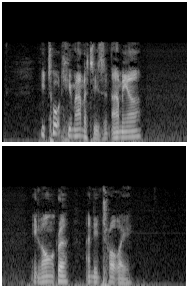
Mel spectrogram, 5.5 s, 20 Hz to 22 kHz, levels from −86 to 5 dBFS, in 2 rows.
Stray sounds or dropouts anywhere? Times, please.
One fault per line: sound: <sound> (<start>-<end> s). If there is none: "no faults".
no faults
